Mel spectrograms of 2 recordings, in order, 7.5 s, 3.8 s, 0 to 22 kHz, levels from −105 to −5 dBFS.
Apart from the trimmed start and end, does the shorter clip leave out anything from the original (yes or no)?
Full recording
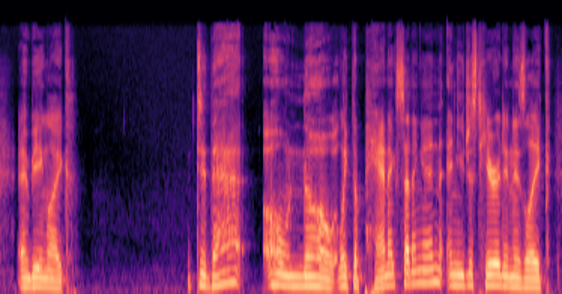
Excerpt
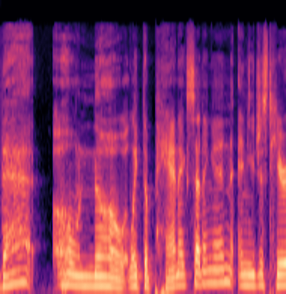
no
